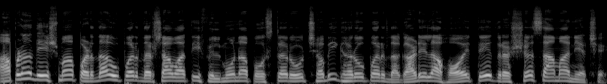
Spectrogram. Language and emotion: Gujarati, neutral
